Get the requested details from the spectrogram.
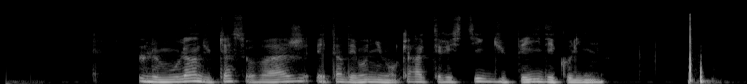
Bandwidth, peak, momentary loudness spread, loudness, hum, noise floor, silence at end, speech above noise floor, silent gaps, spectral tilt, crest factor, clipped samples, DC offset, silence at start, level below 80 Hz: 11.5 kHz; 0 dBFS; 7 LU; -29 LUFS; none; -73 dBFS; 0.35 s; 46 dB; none; -8 dB/octave; 30 dB; under 0.1%; under 0.1%; 0.05 s; -48 dBFS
